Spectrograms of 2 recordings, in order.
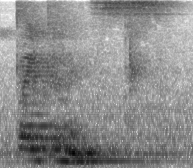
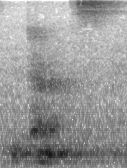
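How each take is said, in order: First: Long i opening "vitamins", like "bite". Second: Short i opening "Vitamins", like "bit", barely voiced. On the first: Teacher naming next topic, "vitamins" said VYE-tuh-mins. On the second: Teacher repeating next topic, "Vitamins" said VIT-uh-mins. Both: Shown as a demonstration. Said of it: "Vitamins or vitamins".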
